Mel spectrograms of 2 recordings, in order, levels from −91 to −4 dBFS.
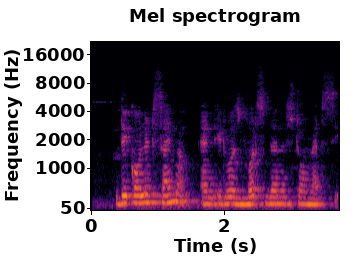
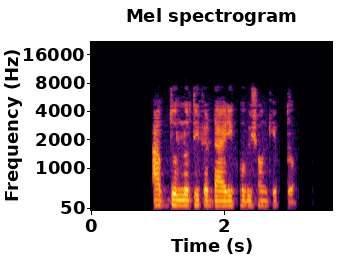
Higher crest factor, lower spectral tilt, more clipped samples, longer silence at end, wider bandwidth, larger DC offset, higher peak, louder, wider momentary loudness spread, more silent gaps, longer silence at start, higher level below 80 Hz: about the same, 16 dB vs 20 dB; first, -8 dB/octave vs -5.5 dB/octave; neither; second, 0 s vs 0.6 s; first, 9.6 kHz vs 7.6 kHz; neither; second, -20 dBFS vs 0 dBFS; second, -37 LUFS vs -18 LUFS; second, 7 LU vs 14 LU; second, none vs 2.85-2.93 s; second, 0.4 s vs 0.95 s; second, -68 dBFS vs -60 dBFS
